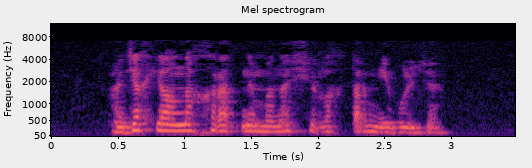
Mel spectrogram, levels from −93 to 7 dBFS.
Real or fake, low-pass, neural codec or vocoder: real; 7.2 kHz; none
